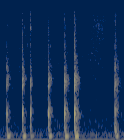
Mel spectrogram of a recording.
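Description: Faint, irregular ticks of a stylus tapping on a tablet screen while capital letters are written, about six taps in two seconds.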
